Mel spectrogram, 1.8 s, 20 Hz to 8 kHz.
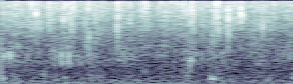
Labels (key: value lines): label: biophony, chatter
recorder: SoundTrap 500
